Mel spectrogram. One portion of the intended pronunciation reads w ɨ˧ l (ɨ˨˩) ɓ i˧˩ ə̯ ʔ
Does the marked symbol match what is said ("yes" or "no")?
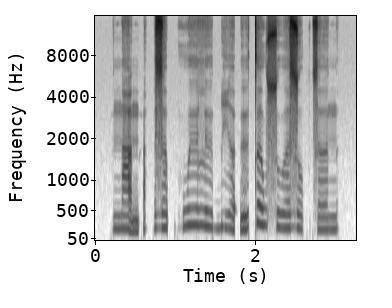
yes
